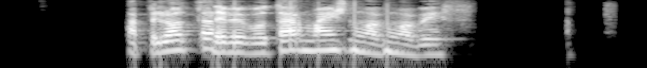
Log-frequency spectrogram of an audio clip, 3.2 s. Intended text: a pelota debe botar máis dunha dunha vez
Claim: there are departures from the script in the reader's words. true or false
false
